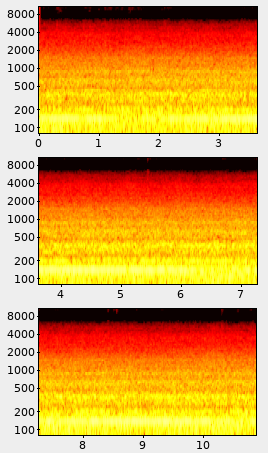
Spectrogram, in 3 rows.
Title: 2020 Subaru Ascent low humming noise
